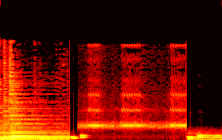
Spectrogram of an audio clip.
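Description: Short plucked-string music phrase that stops about two-thirds of a second in, followed by a cricket-chirping sound effect that cuts off just before the end, when another musical sound begins.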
